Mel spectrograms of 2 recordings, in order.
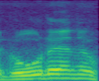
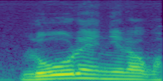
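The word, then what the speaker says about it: Lauren: 이게 그 뭐가 있냐면 로렌이라는게 발음이 두 개라 그래요. 뭐 앞에다가 로렌이라고 하 하는 발음이 있고 뒤에 랜에다 프랑스처럼 약간 로렌 이렇게 하는게 있대요. 그래서 그 사람들이 항상 인터뷰할 때도 물어봐요. 어떻게 발음하는게 맞냐. 그래서 이름을 바꾸고서도 어떻게 발음하냐를 그 트라우마는 계속 이어졌다. 계속 이어졌다. 예. 그이 인생과 뗄 수 없는 거였군요. 네. 근데 앞에다 로렌 하는게 맞다 그러더라고요. 네.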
